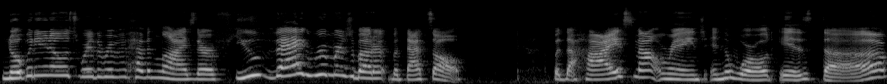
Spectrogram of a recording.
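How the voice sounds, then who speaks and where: A woman uses a shrill, put-on character voice at a high pitch. Her pitch swings very widely as she goes at a moderate pace. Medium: read story. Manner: pompous, know-it-all.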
